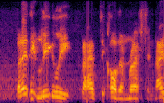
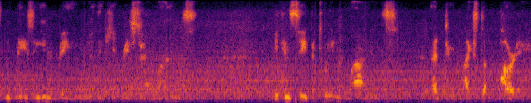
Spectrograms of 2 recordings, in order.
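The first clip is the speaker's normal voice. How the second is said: soft unvoiced whisper, much softer; 7 semitones lower, 10 dB quieter than usual. Real, not acted. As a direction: lean in and whisper it like a secret. Hushed aside about Doomsday.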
